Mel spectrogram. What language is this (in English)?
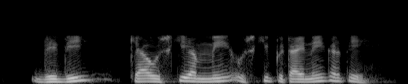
Hindi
